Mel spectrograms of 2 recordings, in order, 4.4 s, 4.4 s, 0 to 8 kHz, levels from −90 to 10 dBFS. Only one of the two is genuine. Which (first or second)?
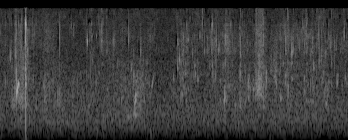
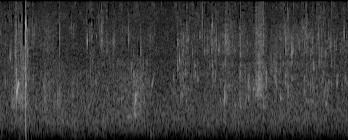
second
